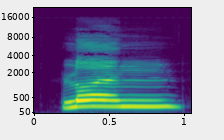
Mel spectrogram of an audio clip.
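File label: "lun", Chinese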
